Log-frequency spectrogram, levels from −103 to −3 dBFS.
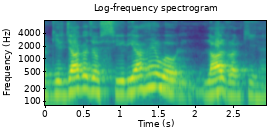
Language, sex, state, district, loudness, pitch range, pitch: Hindi, male, Nagaland, Kohima, -14 LUFS, 145-180 Hz, 170 Hz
